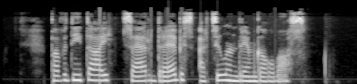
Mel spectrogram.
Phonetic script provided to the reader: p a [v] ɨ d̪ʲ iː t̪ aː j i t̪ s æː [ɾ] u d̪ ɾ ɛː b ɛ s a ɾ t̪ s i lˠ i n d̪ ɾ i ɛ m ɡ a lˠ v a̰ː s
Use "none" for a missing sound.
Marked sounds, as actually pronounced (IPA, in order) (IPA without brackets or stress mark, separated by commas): v, ɾ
